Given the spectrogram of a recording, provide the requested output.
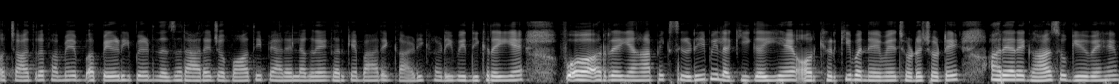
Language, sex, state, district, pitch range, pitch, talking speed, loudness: Hindi, female, Chhattisgarh, Bilaspur, 185-200 Hz, 190 Hz, 245 wpm, -18 LUFS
